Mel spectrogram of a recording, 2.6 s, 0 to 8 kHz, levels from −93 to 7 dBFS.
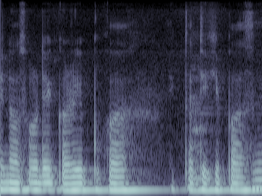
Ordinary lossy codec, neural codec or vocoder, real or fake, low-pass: none; none; real; none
